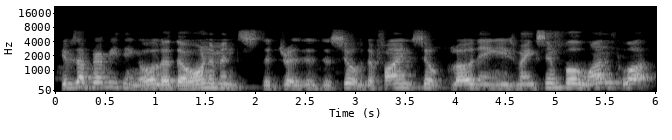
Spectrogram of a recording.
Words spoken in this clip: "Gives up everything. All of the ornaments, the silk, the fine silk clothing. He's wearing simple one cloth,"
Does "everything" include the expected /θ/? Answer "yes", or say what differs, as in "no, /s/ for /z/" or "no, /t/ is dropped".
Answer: yes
